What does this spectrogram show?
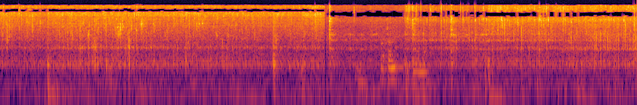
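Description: Sliced onions sizzling in hot oil with whole spices in an aluminium pot: a steady frying hiss with a few sharp clicks, and a ladle stirring toward the end.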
